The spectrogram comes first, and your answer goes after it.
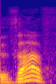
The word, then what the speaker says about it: Vav: Et ce que je veux en venir, c'est que vous voyez ici le terme Vav qui se prononce V.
